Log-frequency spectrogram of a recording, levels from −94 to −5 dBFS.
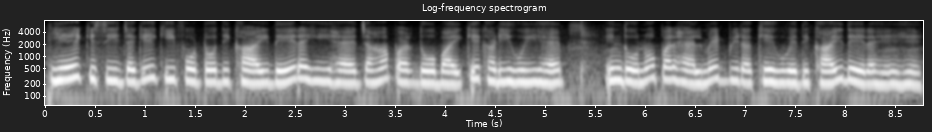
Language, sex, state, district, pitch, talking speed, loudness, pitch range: Hindi, male, Rajasthan, Jaipur, 230 Hz, 185 wpm, -12 LUFS, 215-250 Hz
